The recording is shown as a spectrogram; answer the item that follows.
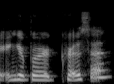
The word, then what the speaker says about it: Ingeborg Kroese: Ingerberg Crosa. How's my pronunciation?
